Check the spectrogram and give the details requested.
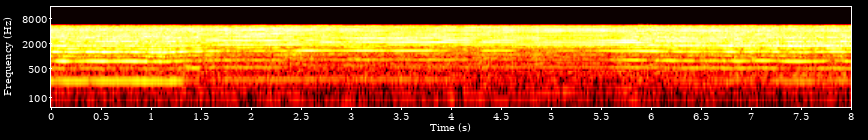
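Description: Steady high-pitched whine of a vibrating cast saw cutting through a long arm cast, with slight pitch shifts as the blade moves along.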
